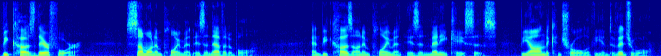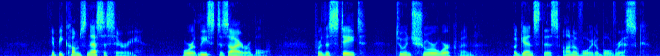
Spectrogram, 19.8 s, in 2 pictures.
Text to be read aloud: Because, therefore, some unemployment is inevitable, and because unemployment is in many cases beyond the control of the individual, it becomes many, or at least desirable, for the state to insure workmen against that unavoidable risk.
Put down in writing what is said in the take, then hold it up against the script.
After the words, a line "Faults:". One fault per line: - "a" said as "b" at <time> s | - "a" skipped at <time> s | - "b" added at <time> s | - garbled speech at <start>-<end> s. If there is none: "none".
Because, therefore, some unemployment is inevitable, and because unemployment is in many cases beyond the control of the individual, it becomes necessary, or at least desirable, for the state to insure workmen against this unavoidable risk.
Faults:
- "many" said as "necessary" at 11.2 s
- "that" said as "this" at 18.1 s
